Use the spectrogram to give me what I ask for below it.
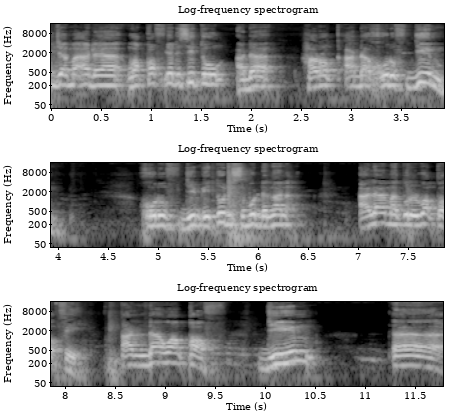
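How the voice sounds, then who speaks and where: A man leads an online recitation lesson, addressing his listeners as a congregation. He speaks slowly and patiently, explaining each rule step by step. His voice is fairly high for a man. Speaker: Quran recitation teacher.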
